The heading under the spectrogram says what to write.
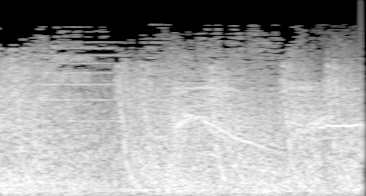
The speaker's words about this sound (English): And so now there is a compilation of every time the Wilhelm Scream was used in the Star Wars films. And this is it. So this is literally every Star Wars movie that has the Wilhelm Scream in it. Listen to this.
